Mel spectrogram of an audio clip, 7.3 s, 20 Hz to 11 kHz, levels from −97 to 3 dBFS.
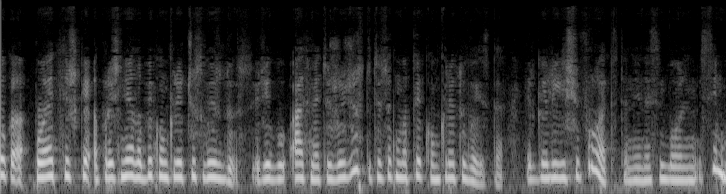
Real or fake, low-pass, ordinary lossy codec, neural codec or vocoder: fake; 9.9 kHz; AAC, 32 kbps; vocoder, 22.05 kHz, 80 mel bands, WaveNeXt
